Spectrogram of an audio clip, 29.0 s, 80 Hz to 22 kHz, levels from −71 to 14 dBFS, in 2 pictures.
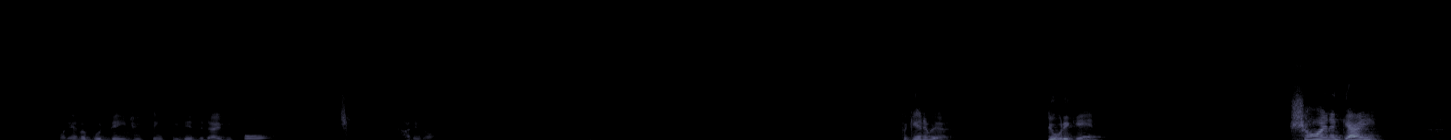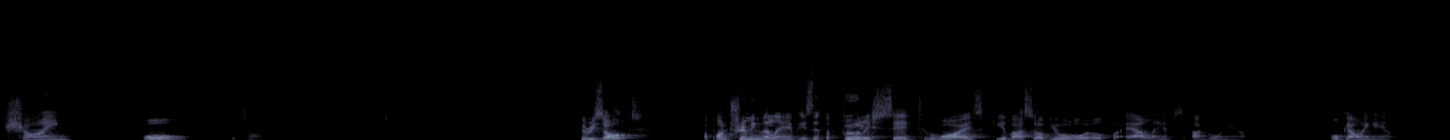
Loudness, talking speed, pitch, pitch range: -38 LUFS, 110 wpm, 170 Hz, 140-210 Hz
